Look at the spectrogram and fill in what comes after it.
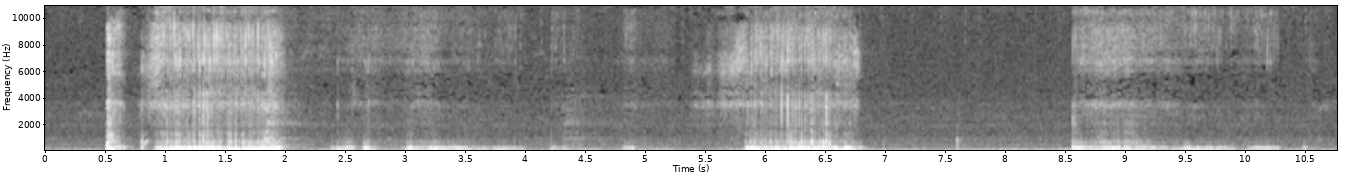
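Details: Female dog asleep and snoring; long, rough, rattling snores about a second long return every two to three seconds, with quieter wheezy breaths in between in a small room.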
